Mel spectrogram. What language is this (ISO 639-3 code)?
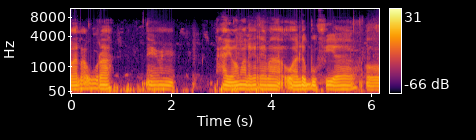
som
